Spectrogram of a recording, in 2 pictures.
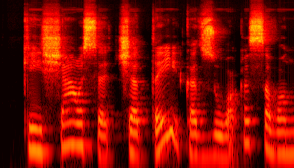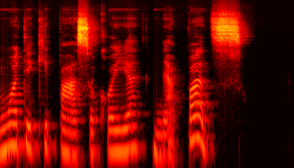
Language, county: Lithuanian, Panevėžys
